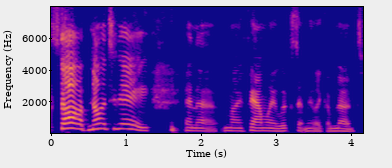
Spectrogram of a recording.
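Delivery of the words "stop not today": screaming, high pitched. Retelling constant car warranty calls, retelling screaming around the house. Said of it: "I'm always screaming around the house like".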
